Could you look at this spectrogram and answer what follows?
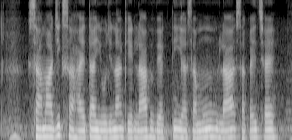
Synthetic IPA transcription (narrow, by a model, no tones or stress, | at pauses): saːmaːd͡ʒɪksəɦaːjt̪ajoːd͡ʒnakelaːbʱʋjək̚t̪ijasəmuːɦlasəkət͡ʃʰɛː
